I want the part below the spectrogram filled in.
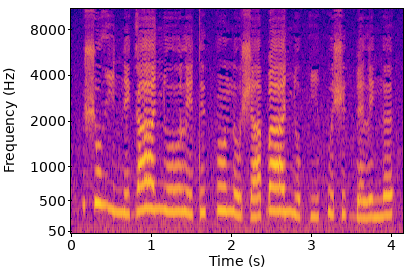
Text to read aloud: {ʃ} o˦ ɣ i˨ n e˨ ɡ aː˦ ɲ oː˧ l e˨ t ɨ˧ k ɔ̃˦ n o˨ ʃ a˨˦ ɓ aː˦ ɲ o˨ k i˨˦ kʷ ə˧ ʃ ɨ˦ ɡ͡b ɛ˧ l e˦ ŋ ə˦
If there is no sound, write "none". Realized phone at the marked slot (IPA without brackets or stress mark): ʃ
